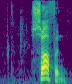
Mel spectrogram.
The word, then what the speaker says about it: soften: Soften. Pace Francisco. T.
